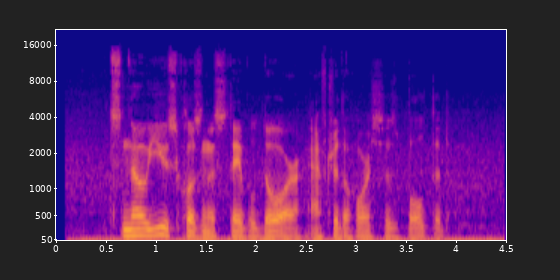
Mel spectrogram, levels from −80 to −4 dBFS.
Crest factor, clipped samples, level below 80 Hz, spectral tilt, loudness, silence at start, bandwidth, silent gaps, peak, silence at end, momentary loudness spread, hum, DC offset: 18 dB; under 0.1%; -38 dBFS; -5.5 dB/octave; -26 LUFS; 0.1 s; 16 kHz; none; -8 dBFS; 0 s; 19 LU; none; under 0.1%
